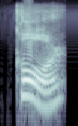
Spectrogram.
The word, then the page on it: cor: Indian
